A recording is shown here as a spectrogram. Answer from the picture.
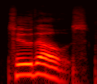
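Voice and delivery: "to those" stressed, falling at the end; emphatic. Shown as a demonstration. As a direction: land firmly on "to those". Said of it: "Those are in the emphatic position".

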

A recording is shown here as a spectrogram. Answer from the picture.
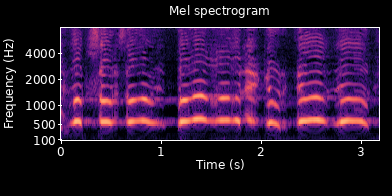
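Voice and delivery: high, loud wailing apology; sobbing apology. Retold or imitated. Wife wailing sorry to husband over his hair, high sobbing. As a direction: imitate the wife's hysterical crying. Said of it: "then she's like".

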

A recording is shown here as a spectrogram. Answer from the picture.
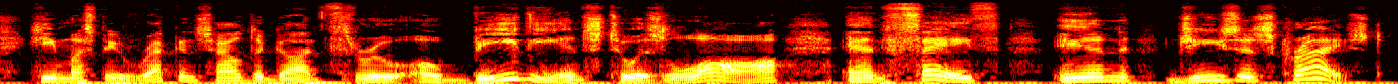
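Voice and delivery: slow, deliberate reading with rising pitch; emphatic quote reading. Acted. Radio host reading a quote he will call heresy, slow and emphatic. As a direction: read it out weightily, building toward the end. Reads out a quotation on air.

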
